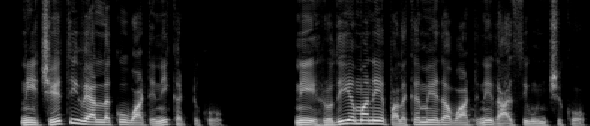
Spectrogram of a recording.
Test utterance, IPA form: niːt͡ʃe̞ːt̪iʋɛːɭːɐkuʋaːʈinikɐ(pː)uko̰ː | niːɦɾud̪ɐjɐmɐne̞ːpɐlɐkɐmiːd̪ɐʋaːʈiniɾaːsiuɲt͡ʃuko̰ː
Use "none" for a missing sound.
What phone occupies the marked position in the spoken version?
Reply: ʈː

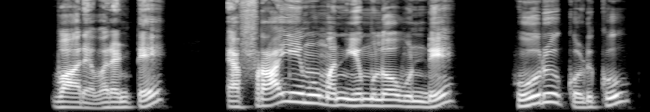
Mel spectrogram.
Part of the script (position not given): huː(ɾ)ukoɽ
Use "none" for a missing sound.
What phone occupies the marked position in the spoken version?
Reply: ɾ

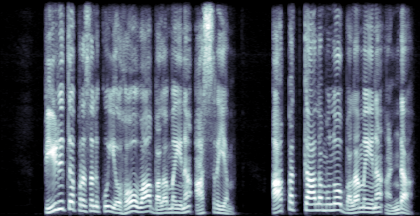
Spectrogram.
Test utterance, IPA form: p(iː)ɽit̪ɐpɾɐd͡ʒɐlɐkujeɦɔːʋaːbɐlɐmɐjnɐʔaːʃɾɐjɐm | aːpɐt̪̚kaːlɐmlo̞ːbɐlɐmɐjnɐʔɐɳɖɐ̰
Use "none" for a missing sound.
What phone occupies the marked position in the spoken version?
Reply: iː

